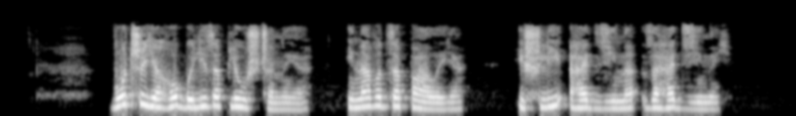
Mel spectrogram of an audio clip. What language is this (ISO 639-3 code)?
bel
